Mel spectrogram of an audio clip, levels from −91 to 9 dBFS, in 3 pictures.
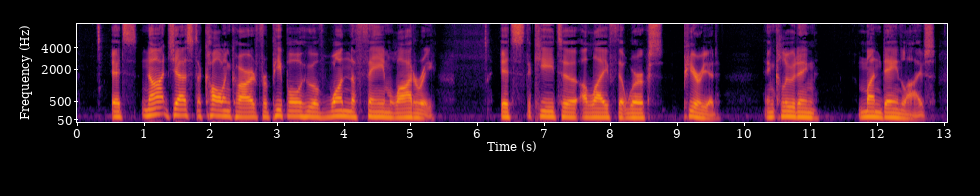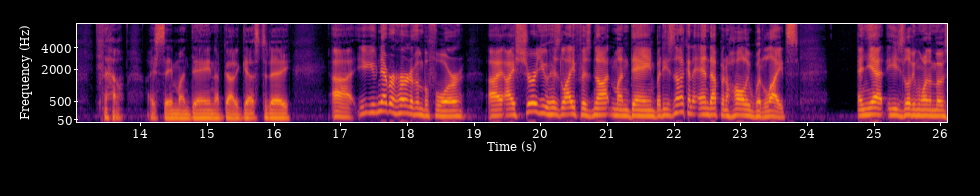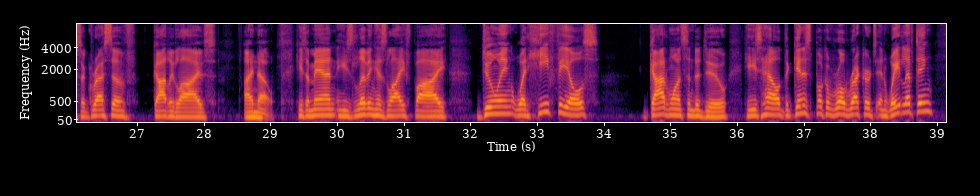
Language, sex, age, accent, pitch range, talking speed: English, male, 40-59, American, 110-145 Hz, 155 wpm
